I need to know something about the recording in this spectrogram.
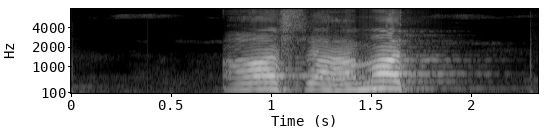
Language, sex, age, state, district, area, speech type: Hindi, male, 60+, Bihar, Madhepura, rural, read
